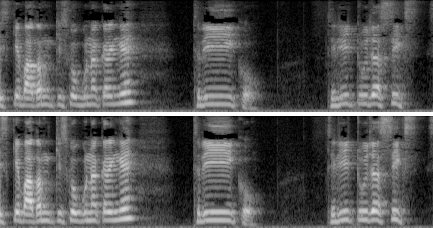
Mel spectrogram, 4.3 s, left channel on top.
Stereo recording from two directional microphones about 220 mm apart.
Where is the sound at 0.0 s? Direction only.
35° right (ahead or behind).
